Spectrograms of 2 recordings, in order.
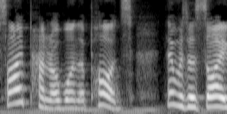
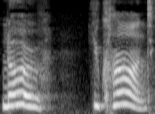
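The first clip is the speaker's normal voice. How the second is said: urgent cry; 3 semitones higher, 6 dB louder, slower than usual. Acted. Cassidy intervenes urgently.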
